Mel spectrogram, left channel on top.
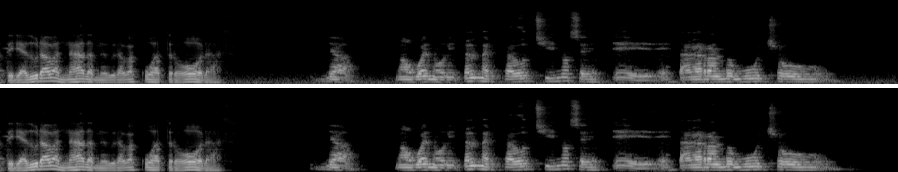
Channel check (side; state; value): left; noise; rumble, 26 dB below the sound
